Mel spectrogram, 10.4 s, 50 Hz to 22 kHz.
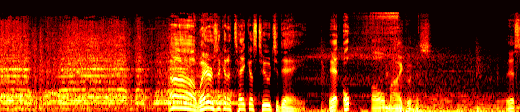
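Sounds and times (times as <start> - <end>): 
steam train whistle blowing: 0.0 - 5.0
departing steam train rushing rumbling chug: 0.0 - 8.7
speech: 3.4 - 8.7, 10.1 - 10.3.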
